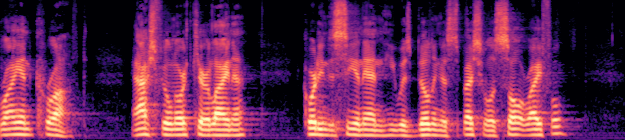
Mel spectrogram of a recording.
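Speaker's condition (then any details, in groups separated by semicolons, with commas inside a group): No condition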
